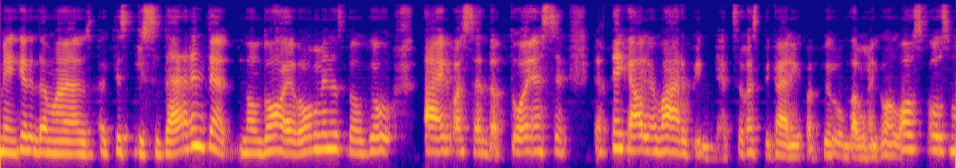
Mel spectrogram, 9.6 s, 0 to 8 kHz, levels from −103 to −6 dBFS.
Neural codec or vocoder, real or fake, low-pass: codec, 16 kHz, 1 kbps, FunCodec, trained on LibriTTS, 50 frames a second; fake; 7.2 kHz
